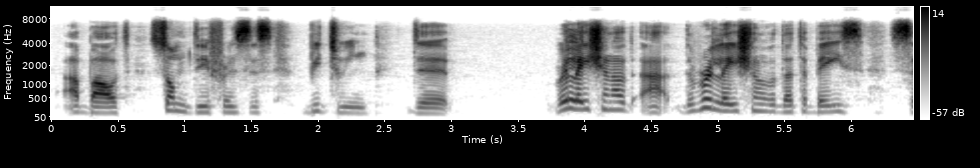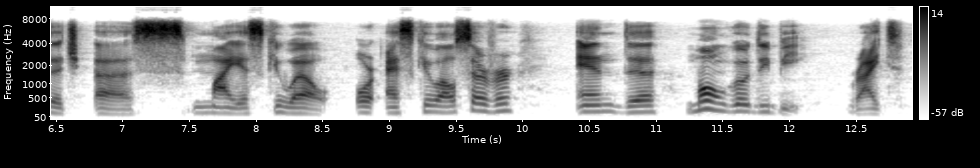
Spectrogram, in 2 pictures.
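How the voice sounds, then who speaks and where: A man's voice: on the high side, animated, a little slow, sharp tone, no room sound, lo-fi sound. A man with a Portuguese accent teaching a casual programming lesson, chatty and self-mocking, with slips in his English. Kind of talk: casual screen-recorded coding lesson.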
